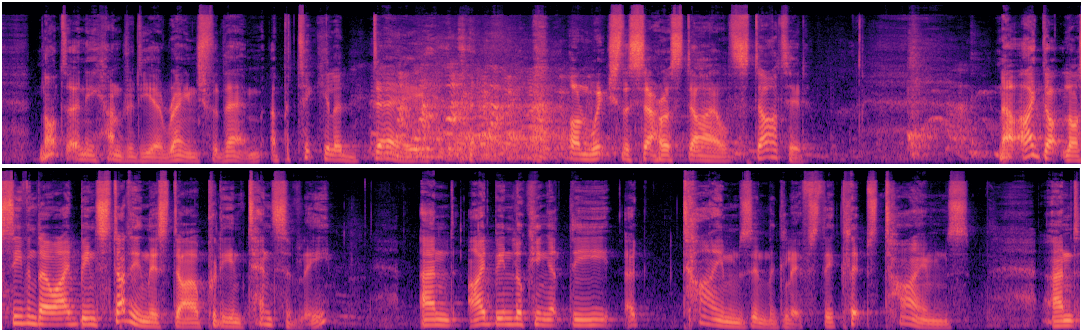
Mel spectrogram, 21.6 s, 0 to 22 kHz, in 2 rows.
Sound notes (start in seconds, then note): 3.6 laugh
